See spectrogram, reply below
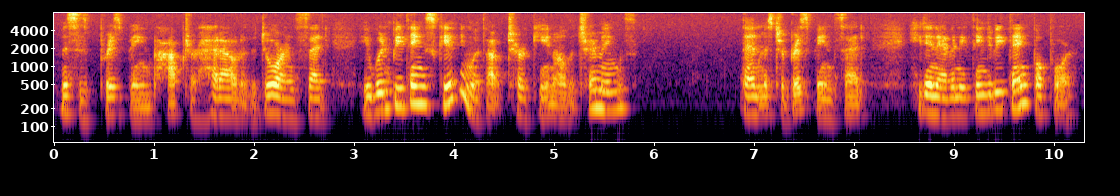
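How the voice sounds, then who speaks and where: Low, creaky woman reading a story. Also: moderate pace, warm tone, poor audio. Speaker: audiobook reader. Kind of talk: scripted children's story narration.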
